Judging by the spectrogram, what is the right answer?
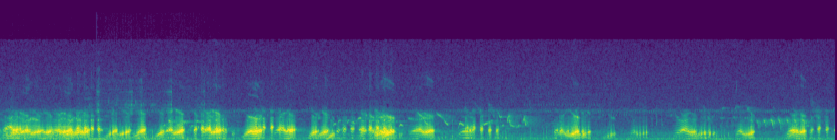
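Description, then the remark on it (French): A dense chorus of small frogs croaking, with rapid overlapping calls that pulse in bursts throughout, fairly loud, with no voices. “Ainsi s'accomplira la prophétie cachée dans les vers obscurs du voyant provençal, où les petites grenouilles jadis moquées deviendront les maîtresses du royaume musical.”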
